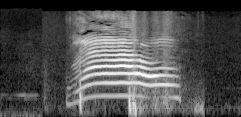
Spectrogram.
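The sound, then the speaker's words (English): A single drawn-out meow from a cat named Duarte, clear, rising then falling in pitch over about a second, with a brief soft trailing chirp at the end and no talking. “Speaking of controlling your edit, it's time for Duarte's Corner, where, of course, my cat Duarte will share his continued thoughts on the book.”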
